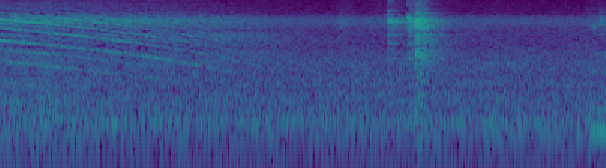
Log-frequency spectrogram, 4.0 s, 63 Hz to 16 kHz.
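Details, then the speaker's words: Dnipro-M GL230 angle grinder after foreign fragments were removed from the gearbox: a clean whine winding down smoothly with no crackle. The earlier crackling was caused by those pieces. "общем, посторонний треск исчез. Причина была вот в этих кусочках, которые лежат у нас на столе справа."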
